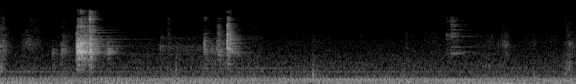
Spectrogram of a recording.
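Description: Metal clinks and clanks of steel frame parts and bolts being handled during assembly: a sharp clank about a second in, a smaller one a little after two seconds, then a few faint clicks, over a steady low hum.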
